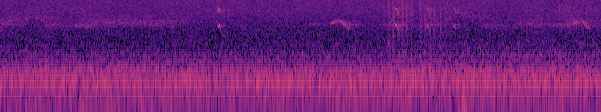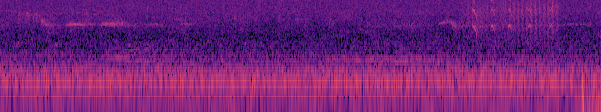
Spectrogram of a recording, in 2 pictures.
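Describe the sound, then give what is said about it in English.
Four to five wild birds call from the tops of lodgepole pines, one right above a net, with scattered short, high chirps and twitters over a steady low hum of background noise. “One of the birds is in the top of a lodgepole right above the net, pointed at this bird.”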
